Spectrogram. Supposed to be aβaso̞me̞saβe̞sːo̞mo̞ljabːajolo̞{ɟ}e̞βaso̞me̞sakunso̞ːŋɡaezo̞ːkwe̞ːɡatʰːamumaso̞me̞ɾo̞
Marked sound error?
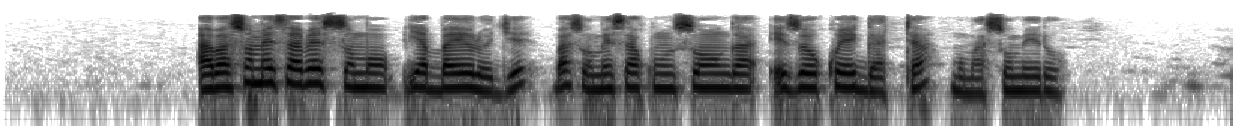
no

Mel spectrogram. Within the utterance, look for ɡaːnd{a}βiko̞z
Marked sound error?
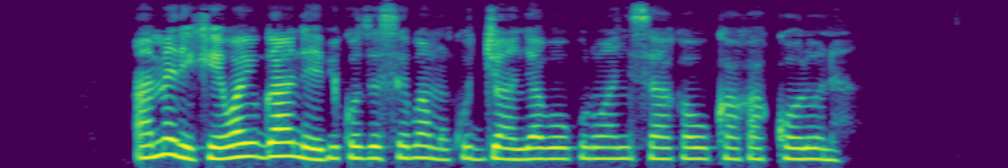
yes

